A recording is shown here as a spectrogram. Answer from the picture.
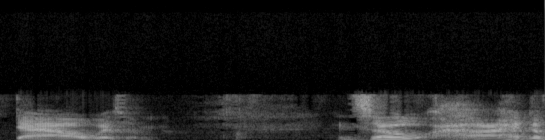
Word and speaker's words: Taoism: with a t but you still pronounce it dao like the dow jones industrial average and it it's taoism and so i had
